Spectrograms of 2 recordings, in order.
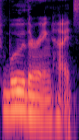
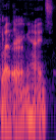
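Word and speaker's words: Wuthering Heights: It's not how you say it. I am not saying it's Weathering Heights.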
